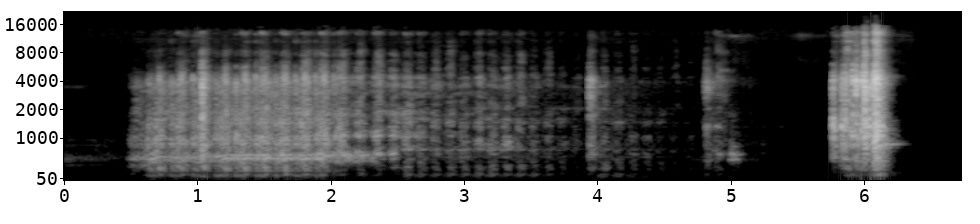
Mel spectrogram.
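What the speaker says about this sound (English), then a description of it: "I'm going to sew right across it" A sewing machine runs steadily for about two seconds while stitching across quilt binding on a wall hanging, then slows through a few uneven stitches and stops. Short separate clicks and a louder burst follow near the end.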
